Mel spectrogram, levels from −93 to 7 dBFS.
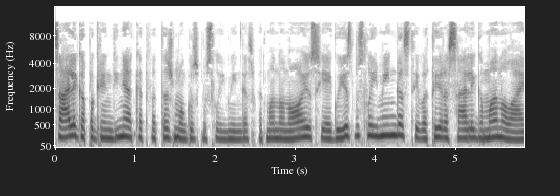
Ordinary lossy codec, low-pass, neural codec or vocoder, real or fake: MP3, 48 kbps; 14.4 kHz; vocoder, 44.1 kHz, 128 mel bands every 256 samples, BigVGAN v2; fake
